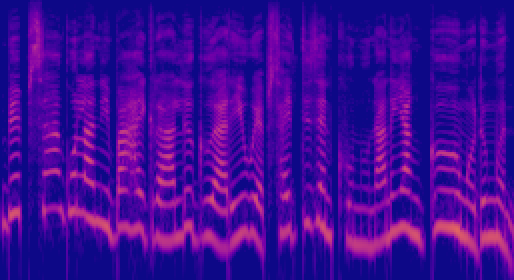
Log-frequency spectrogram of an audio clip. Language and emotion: Bodo, surprised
